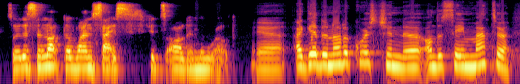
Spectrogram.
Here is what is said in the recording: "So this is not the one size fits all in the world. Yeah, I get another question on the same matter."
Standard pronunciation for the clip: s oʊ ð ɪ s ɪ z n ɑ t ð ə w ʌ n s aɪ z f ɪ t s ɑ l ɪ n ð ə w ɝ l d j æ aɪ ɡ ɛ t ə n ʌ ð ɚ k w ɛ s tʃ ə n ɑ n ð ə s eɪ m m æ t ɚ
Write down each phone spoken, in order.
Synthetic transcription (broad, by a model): s oʊ ð ɪ s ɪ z n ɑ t ð ə w ʌ n s aɪ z f ɪ t s ɑ l ɪ n ð ə w ɝ l d j æ aɪ ɡ ɛ t ə n ʌ ð ɚ k w ɛ s tʃ ə n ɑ n ð ə s eɪ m m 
